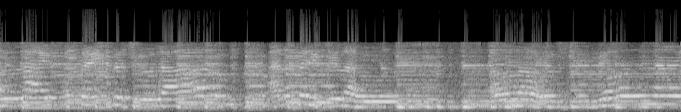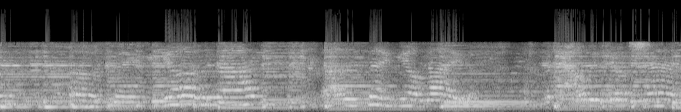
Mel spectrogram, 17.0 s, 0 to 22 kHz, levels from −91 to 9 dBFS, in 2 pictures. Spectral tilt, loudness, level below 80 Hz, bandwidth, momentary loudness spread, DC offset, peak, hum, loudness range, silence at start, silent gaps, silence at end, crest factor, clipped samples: -7 dB/octave; -10 LUFS; -48 dBFS; 8.8 kHz; 5 LU; under 0.1%; 0 dBFS; none; 1 LU; 0 s; none; 0 s; 10 dB; under 0.1%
